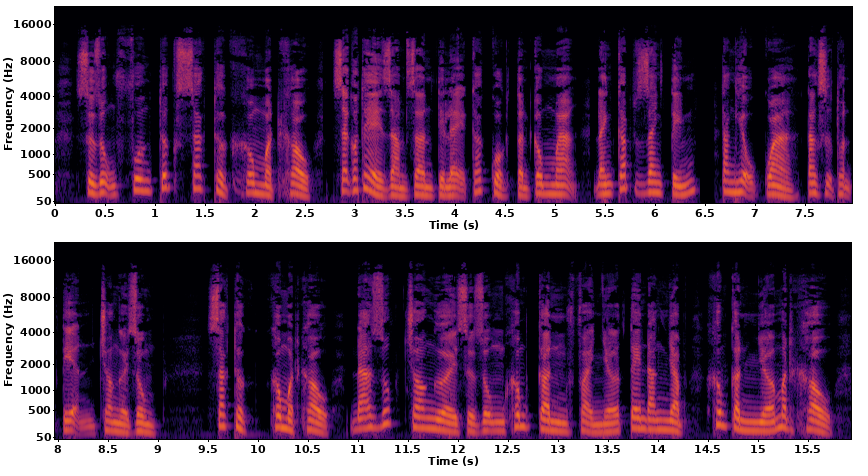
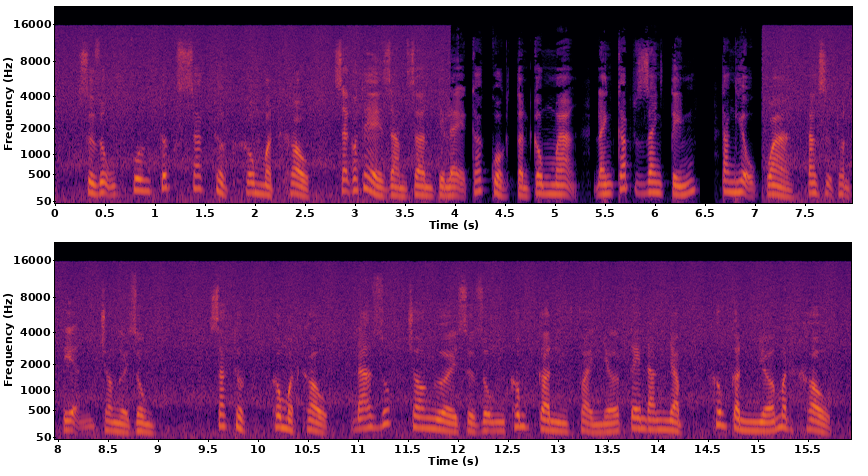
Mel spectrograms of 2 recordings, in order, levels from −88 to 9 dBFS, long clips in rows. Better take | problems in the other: first | hiss; loud; until 4 s and from 7 s on; 7 dB below the speech

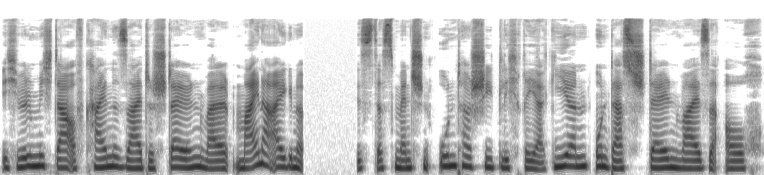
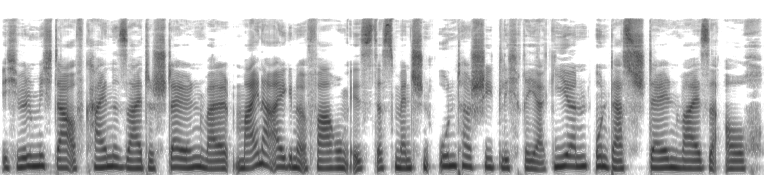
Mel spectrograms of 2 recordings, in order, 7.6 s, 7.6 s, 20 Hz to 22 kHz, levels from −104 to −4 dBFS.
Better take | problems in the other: second | audio cutting out; at 3 s for 0.5 s

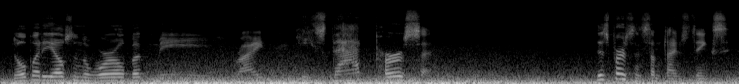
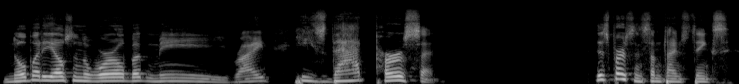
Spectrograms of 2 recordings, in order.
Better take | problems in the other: second | low rumble; loud; throughout; 8 dB below the speech

